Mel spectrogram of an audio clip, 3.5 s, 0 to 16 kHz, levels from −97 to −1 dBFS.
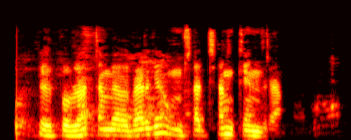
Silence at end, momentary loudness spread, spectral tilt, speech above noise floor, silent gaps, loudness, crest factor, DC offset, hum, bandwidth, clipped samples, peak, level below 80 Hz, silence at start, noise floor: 0.7 s; 8 LU; -6 dB/octave; 26 dB; none; -22 LUFS; 18 dB; under 0.1%; none; 8 kHz; under 0.1%; -4 dBFS; -54 dBFS; 0.15 s; -48 dBFS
